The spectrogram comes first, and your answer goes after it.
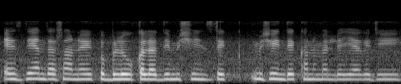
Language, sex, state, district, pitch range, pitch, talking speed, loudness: Punjabi, female, Punjab, Kapurthala, 235-245 Hz, 240 Hz, 240 wpm, -17 LUFS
